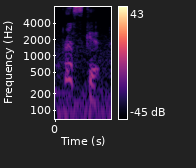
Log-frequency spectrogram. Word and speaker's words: Prescott: pronounced or it's spelled press scott but it's pronounced brisket so why how i don't know anyway so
